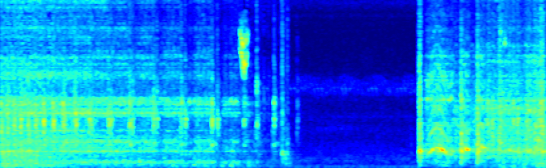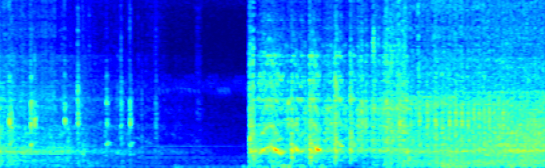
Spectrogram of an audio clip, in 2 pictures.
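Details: Oldsmobile Silhouette van jump-started; catches, falters twice and restarts, idling rough and uneven with a high-pitched light ticking knock that fades when revved, caused by a loose rocker arm bolt producing noise and a misfire.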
